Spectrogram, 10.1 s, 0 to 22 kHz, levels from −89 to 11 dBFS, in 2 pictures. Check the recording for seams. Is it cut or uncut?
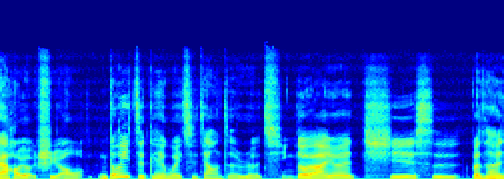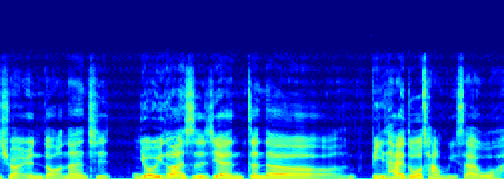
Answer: cut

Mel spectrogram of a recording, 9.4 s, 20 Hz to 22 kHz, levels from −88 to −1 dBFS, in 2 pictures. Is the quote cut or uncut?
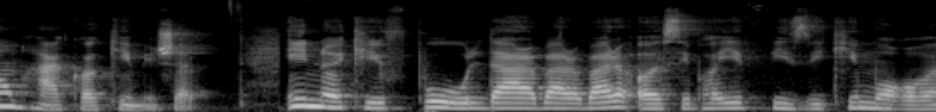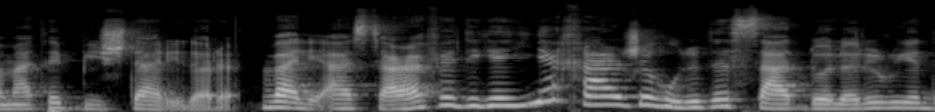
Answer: cut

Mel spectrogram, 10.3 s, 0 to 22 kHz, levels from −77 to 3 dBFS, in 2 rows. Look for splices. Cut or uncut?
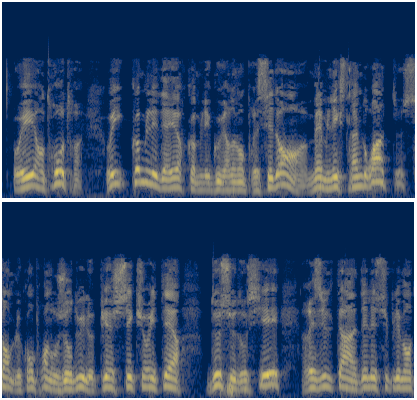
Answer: uncut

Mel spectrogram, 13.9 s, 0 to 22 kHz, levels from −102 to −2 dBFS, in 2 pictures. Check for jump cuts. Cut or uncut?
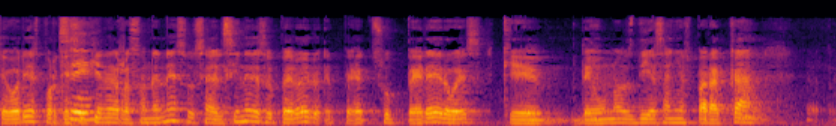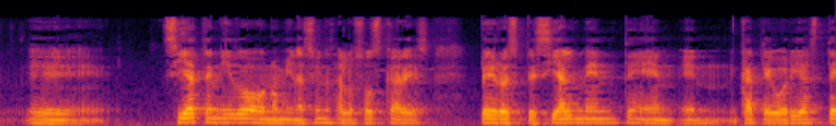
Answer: cut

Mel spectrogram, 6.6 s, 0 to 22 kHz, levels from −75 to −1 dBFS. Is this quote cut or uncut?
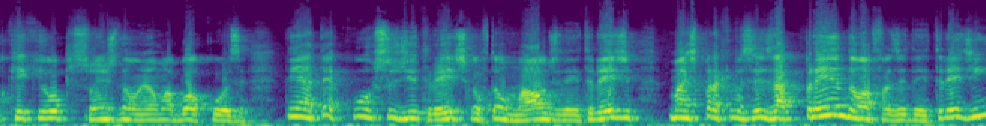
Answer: cut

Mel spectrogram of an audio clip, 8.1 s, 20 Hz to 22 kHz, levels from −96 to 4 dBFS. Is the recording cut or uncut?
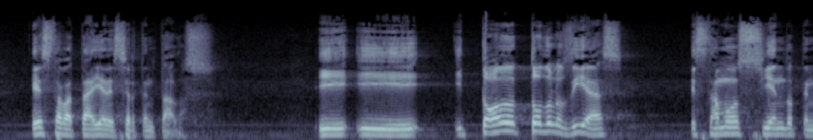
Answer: uncut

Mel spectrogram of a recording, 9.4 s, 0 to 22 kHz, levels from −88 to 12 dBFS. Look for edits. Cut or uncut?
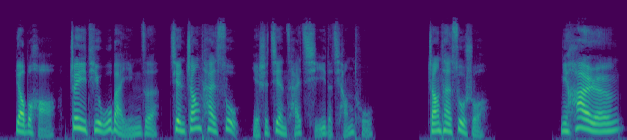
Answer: cut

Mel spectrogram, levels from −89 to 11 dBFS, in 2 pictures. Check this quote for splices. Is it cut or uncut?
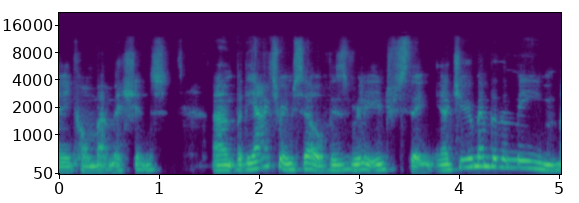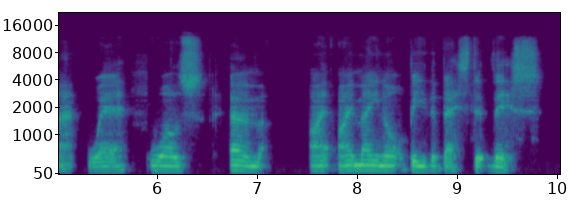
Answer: uncut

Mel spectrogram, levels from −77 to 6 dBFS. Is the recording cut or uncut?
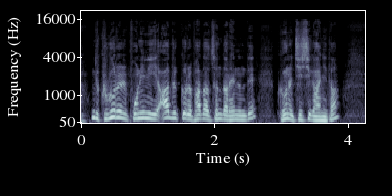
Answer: uncut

